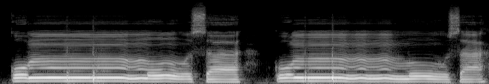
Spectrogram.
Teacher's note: di depannya maka nama hukumnya adalah idgham mimi bacanya itu diengungkan didengungkan itu suaranya itu kita tahan kita panjangkan kira-kira dua ketukan atau dua harakat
